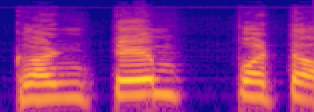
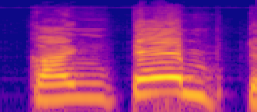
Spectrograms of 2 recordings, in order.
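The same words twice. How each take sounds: First: "कंटेम्प्ट" with the p sounded, kəntempət; wrong with p. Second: "कंटेम्प्ट" with no p, kəntemt; silent p. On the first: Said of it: "गलत हो जाता है ना". ("कंटेम्प्ट" में पी बोलकर गलत उच्चारण) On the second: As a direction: say "कंटेम्प्ट" dropping the p. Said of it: "पी को काट दो". ("कंटेम्प्ट" बिना पी के बोलें) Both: Shown as a demonstration.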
